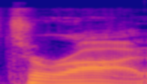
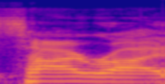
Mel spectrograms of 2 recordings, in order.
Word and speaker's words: Tyrod: It's Trod actually. Damn it. I got to apologize for that. We all thought it was Tyrod and Tyrod rhymes with Ty God.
